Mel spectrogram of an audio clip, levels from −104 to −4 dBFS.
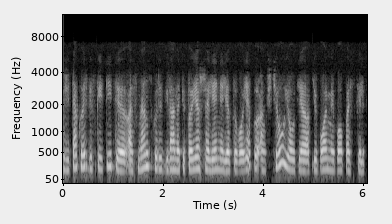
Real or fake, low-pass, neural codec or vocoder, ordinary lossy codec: real; 7.2 kHz; none; AAC, 32 kbps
